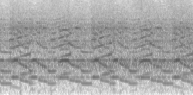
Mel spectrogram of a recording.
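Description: Soundtrack music: a quick repeating figure of plucked, guitar-like notes, with no bass underneath.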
